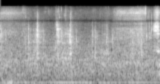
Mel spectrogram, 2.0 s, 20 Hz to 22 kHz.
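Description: A few light clicks from the exposed gears and shift parts of a Yamaha T135 transmission being moved by hand, over a steady low hum.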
